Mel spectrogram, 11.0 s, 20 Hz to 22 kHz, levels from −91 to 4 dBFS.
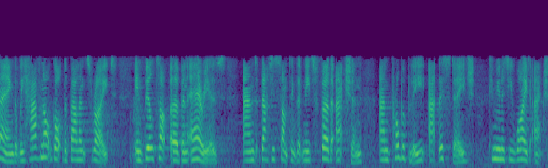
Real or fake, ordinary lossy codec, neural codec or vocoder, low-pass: real; none; none; 5.4 kHz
